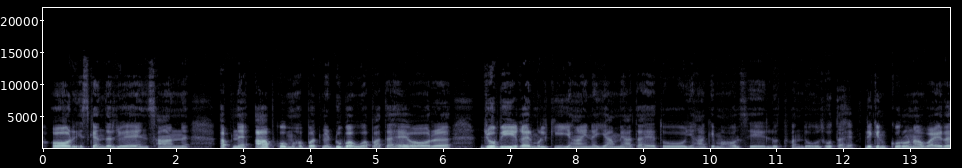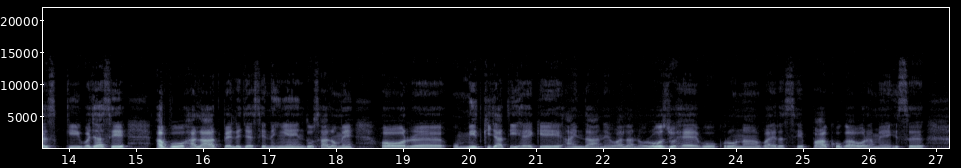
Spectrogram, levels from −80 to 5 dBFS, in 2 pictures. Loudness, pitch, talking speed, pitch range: -28 LUFS, 105 Hz, 165 wpm, 100-120 Hz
